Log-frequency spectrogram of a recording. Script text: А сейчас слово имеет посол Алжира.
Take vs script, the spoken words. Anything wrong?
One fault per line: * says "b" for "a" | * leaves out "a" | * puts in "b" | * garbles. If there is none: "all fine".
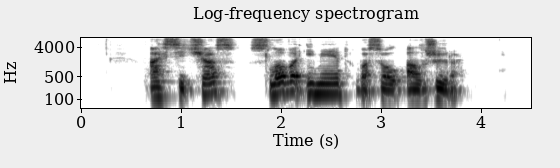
all fine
